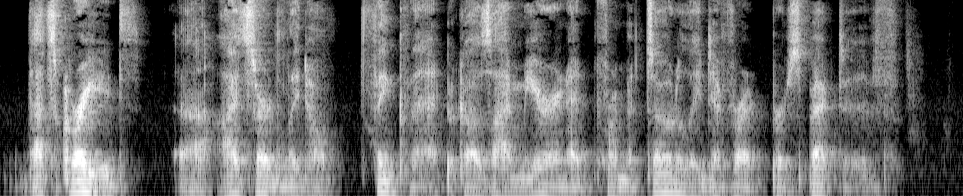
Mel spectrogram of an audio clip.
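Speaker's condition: Total laryngectomy, total laryngectomy with TEP

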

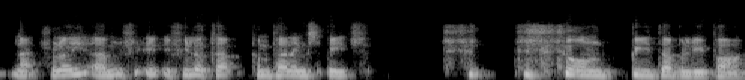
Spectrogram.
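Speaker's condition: Stammer; stammer causing blocks; stammer barely noticeable in relaxed, open conversation; stammer worse under stress and strategized answers, avoided speaking in court because of it; repeated sounds, repeated words

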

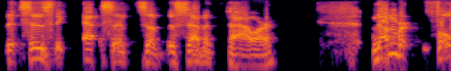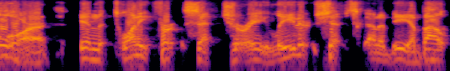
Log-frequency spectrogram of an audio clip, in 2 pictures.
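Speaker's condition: Spasmodic dysphonia; affects only speech

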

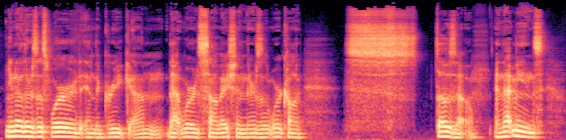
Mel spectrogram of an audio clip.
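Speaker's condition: Stuttering; stutter since childhood, very severe in childhood; still identifies as a stutterer, speaking publicly to an audience; now able to communicate publicly; prolonged sounds, blocks

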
